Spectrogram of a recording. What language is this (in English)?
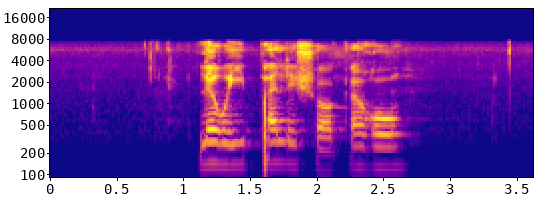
Northern Sotho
